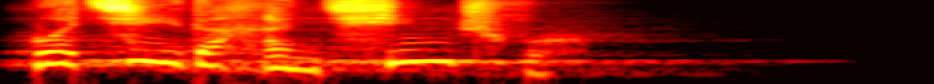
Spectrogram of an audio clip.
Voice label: Female Ghost Mirror Greetings; zh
